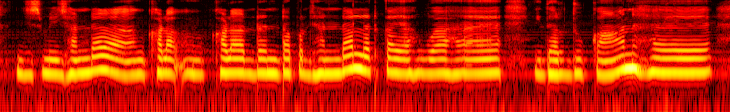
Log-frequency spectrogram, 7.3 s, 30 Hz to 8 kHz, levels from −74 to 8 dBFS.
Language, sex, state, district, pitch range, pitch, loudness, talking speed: Hindi, female, Jharkhand, Garhwa, 205-220 Hz, 210 Hz, -17 LUFS, 100 wpm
